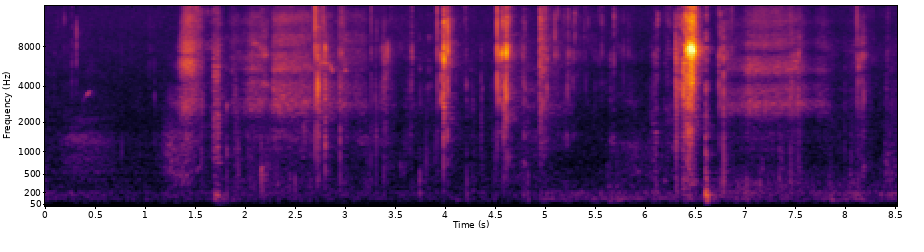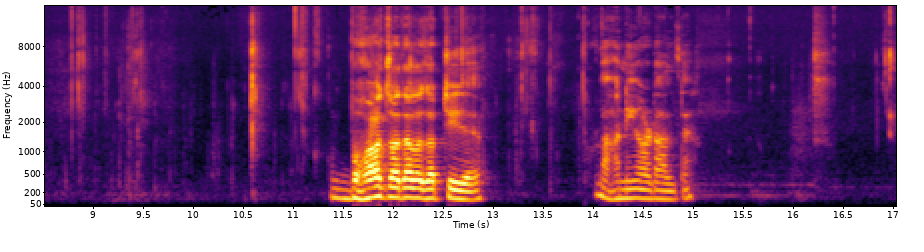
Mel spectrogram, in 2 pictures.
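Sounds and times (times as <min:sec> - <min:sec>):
chewing soft food: 0:01.1 - 0:11.5, 0:12.9 - 0:14.0, 0:15.1 - 0:17.0
mouth clicks and smacks: 0:06.2 - 0:11.4, 0:15.3 - 0:17.0.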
